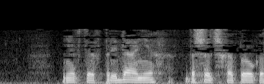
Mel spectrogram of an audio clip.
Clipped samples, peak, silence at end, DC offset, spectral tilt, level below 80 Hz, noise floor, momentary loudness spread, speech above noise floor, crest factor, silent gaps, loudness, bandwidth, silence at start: under 0.1%; 0 dBFS; 0 s; under 0.1%; -7 dB/octave; -34 dBFS; -39 dBFS; 7 LU; 27 dB; 12 dB; none; -14 LUFS; 5.4 kHz; 0.35 s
